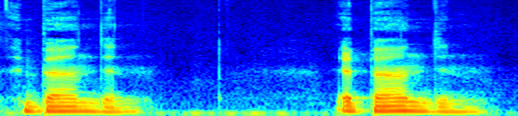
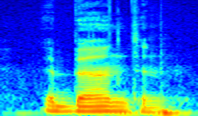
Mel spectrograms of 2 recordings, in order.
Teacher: The stress is on the second syllable, abandon.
